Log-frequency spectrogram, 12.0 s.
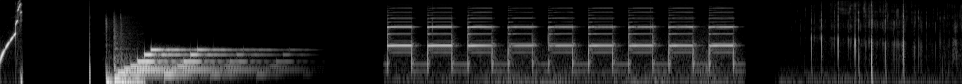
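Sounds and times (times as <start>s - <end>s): celery snapping and crunching: 9.8s - 12.0s.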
